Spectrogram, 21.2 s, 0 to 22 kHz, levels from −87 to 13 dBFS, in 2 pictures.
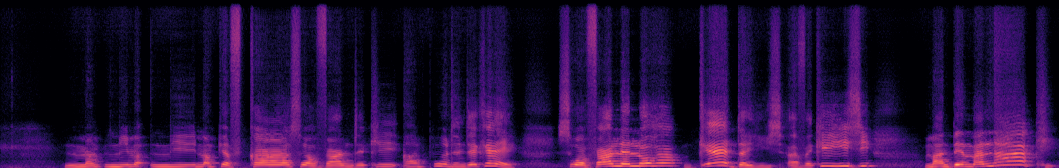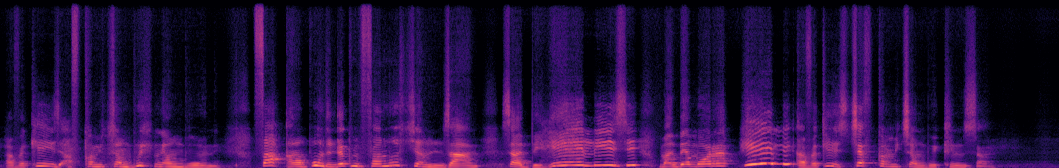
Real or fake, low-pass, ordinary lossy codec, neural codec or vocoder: fake; none; none; autoencoder, 48 kHz, 32 numbers a frame, DAC-VAE, trained on Japanese speech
